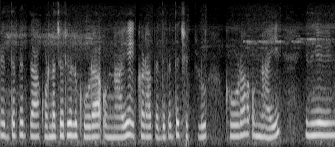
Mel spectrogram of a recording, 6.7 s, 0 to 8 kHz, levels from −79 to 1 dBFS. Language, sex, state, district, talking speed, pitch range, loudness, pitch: Telugu, female, Andhra Pradesh, Guntur, 125 wpm, 220-245 Hz, -18 LUFS, 230 Hz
